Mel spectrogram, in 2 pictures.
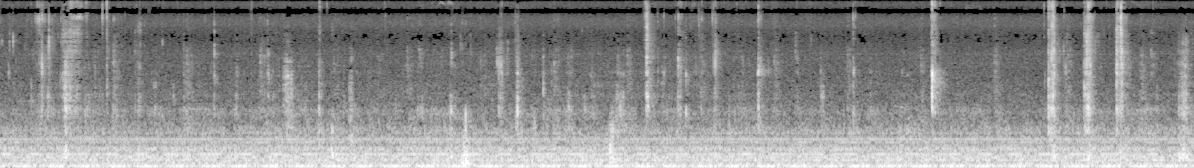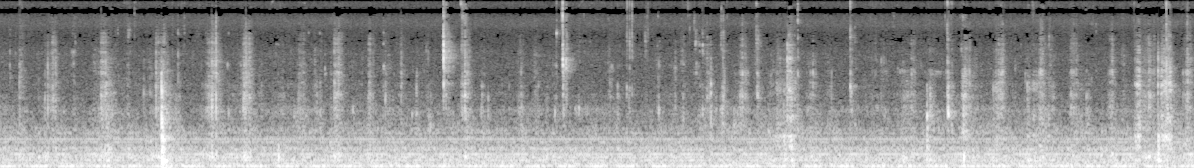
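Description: Close-miked chewing and biting of a person eating with their fingers: many small crisp mouth clicks, one sharper click about halfway through. A steady low hum runs underneath.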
